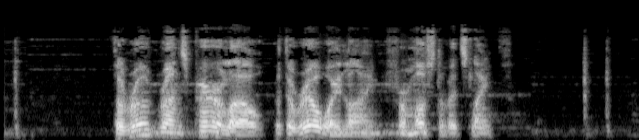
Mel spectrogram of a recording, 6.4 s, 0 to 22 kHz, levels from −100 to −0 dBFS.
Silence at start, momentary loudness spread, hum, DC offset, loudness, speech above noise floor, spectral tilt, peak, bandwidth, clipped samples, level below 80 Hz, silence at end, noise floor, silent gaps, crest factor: 0.15 s; 11 LU; none; under 0.1%; -16 LUFS; 61 dB; -4.5 dB/octave; -2 dBFS; 9.6 kHz; under 0.1%; -62 dBFS; 1.5 s; -77 dBFS; none; 16 dB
